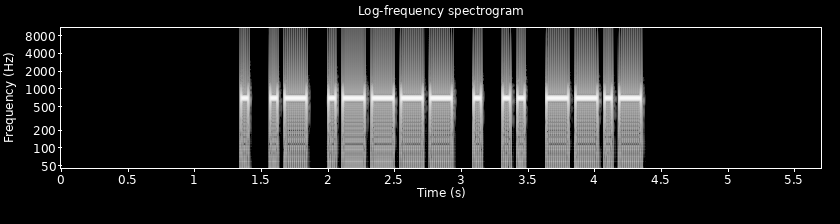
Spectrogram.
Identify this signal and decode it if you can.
Morse code, heard as a keyed tone, about 22 wpm, 700 Hz. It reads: EA1EIQ
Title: DXCC-100 Call Signs - 6 Characters - Repeated 3x - 22wpm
